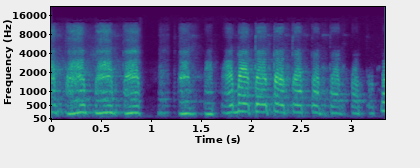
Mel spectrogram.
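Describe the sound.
A duck call blown loud to imitate two ducks: three drawn-out nasal quacks, a brief pause, then a quicker run of a dozen or so choppy quacks in a steady rhythm.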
